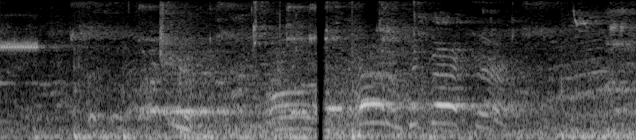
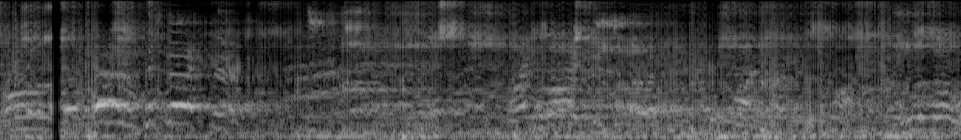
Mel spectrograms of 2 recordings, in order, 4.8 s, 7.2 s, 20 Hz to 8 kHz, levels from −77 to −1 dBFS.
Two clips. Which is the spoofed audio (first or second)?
second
